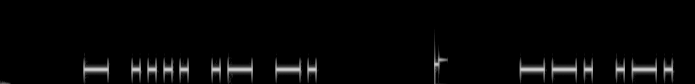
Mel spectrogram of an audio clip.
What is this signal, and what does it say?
Morse code, heard as a keyed tone, about 15 wpm, 700 Hz. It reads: THAN GR
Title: Sets of 2 Words - New Word Drill - 15wpm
